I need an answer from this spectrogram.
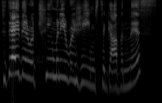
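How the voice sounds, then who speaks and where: A woman giving formal testimony at a hearing, stressing key phrases by slowing down. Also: high-pitched, animated, a bit bright. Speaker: hearing witness. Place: large hearing room. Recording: long reverb of a hearing room.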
